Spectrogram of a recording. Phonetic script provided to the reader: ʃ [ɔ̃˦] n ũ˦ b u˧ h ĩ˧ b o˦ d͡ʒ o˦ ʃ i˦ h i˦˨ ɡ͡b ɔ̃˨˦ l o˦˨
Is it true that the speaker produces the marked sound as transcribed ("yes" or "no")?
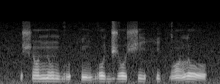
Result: yes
